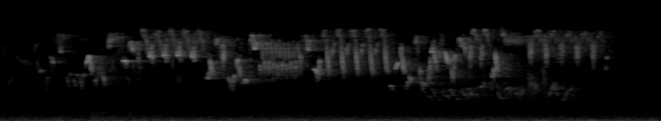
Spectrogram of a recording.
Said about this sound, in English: This is a recording that I call Cathedral. It's an ancient Cedar Grove, the last remaining grove in Pacific County. The hundreds of square miles around it have been logged, and this is the last stand.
